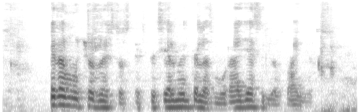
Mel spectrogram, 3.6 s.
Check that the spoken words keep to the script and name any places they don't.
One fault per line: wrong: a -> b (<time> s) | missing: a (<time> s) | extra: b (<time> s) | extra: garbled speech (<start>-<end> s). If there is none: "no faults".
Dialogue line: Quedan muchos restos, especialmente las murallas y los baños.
no faults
